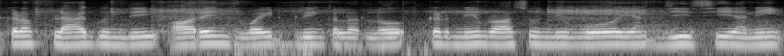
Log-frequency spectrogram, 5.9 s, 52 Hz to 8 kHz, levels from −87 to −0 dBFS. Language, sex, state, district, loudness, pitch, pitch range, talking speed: Telugu, male, Andhra Pradesh, Anantapur, -19 LUFS, 150 Hz, 145-150 Hz, 135 wpm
